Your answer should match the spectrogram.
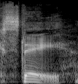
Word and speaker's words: Stage: Äh, und er spricht sich Stay.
